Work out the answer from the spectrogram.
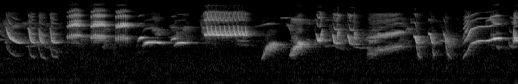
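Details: Asian pied starling giving ngriwik song, played to prompt silent starlings to sing again: rapid chattering phrases, a loud harsh buzzy burst, then several rising whistled notes and squeaky twitters in quick succession.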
